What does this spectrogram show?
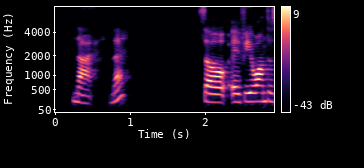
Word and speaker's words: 奶奶: And on your father's side, grandma, 奶奶, 奶奶.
